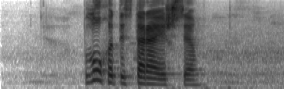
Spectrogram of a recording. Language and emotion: Russian, neutral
